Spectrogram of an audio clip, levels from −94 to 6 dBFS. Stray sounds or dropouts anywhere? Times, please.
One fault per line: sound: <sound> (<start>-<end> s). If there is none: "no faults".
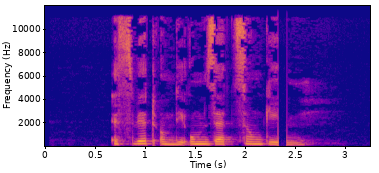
sound: dropout (2.3-2.4 s)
